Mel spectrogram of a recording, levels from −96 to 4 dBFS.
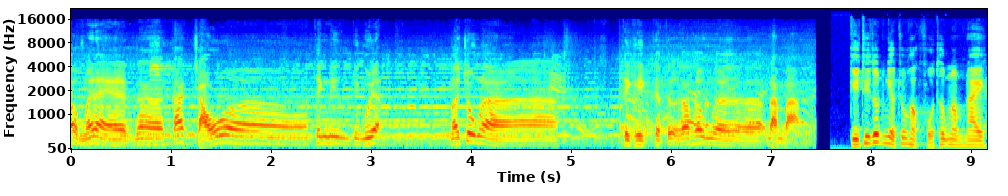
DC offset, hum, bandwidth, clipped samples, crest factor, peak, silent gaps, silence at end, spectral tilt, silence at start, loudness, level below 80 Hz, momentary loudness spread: under 0.1%; none; 16 kHz; under 0.1%; 16 dB; -2 dBFS; 7.46-7.59 s; 0 s; -5.5 dB/octave; 0 s; -19 LUFS; -60 dBFS; 11 LU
